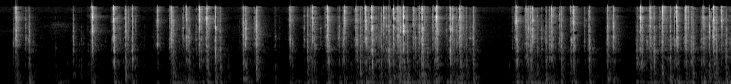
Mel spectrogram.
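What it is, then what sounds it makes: Typing on a clicky mechanical keyboard. A typewriter-style mechanical keyboard with chrome-rimmed round keycaps on exposed blue switches is typed on with fingertips. The result is a rapid run of sharp, bright clicks with a faint low thump beneath. Short pauses break up the bursts of keystrokes.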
